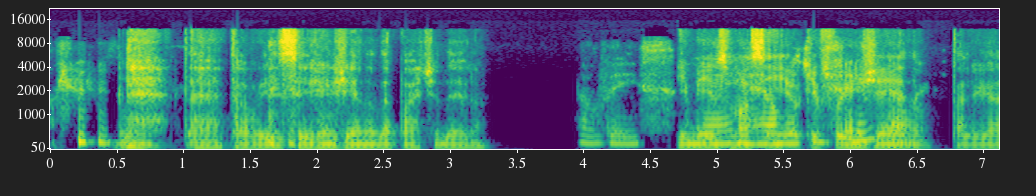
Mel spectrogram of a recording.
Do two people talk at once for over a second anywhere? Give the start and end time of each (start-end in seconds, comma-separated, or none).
4.9-6.5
